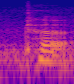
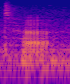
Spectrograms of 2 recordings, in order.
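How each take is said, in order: First: The T is made with the tongue curled back. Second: The T is made at the alveolar ridge. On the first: The speaker calls it right. "it's farther back. It should sound more like a T" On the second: The speaker calls it wrong. "rather than a T"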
